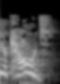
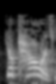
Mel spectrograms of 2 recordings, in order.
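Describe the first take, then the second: First: Louder and higher, blunt; blunt loud accusation. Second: Raised, blunt and upfront; frank loud accusation. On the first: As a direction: spit the accusation out. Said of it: "Or we could just say". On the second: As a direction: state it flatly and loudly. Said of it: "frank and upfront with them". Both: Shown as a demonstration.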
